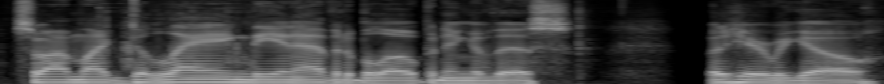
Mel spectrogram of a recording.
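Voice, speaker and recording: A man's voice: on the low side, steady tone, normal speed, clear, resonant tone. A laid-back young man giving a rambling, casual review to camera, calling the viewer dude and man. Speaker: cannabis strain reviewer.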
